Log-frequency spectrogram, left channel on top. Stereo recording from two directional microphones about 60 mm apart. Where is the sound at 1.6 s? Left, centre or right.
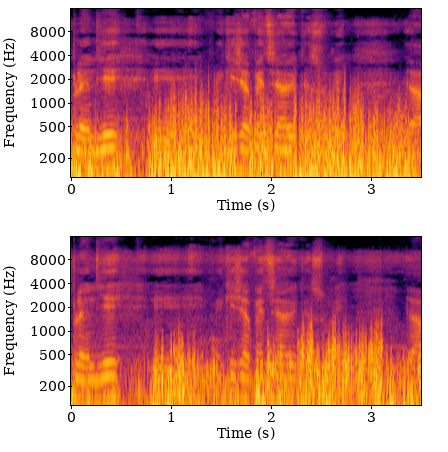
Left.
